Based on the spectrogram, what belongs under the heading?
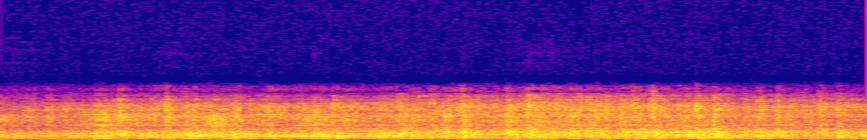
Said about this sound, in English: All aboard. Train leaving for Lake Placid. All aboard.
